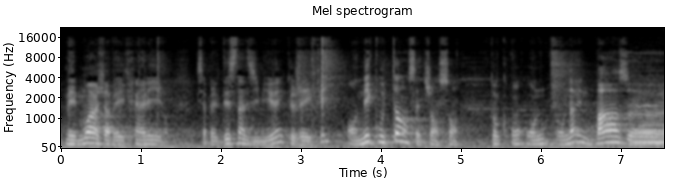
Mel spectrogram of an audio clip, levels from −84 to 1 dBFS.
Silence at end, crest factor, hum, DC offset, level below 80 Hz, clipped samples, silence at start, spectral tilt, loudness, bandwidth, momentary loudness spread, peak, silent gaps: 0 s; 20 dB; none; under 0.1%; -38 dBFS; under 0.1%; 0 s; -6 dB/octave; -21 LUFS; 16.5 kHz; 12 LU; -2 dBFS; none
